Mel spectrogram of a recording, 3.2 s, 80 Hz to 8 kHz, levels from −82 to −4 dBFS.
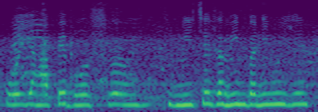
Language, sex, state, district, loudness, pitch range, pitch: Hindi, female, Chhattisgarh, Raigarh, -29 LUFS, 270-285 Hz, 280 Hz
